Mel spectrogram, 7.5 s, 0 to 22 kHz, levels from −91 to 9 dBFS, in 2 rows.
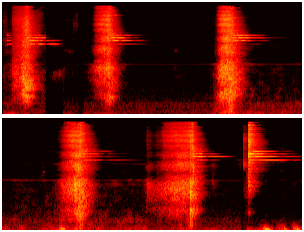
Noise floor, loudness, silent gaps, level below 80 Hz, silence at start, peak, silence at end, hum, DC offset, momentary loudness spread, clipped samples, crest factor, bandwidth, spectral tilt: -71 dBFS; -25 LUFS; none; -50 dBFS; 0.05 s; -6 dBFS; 0 s; none; under 0.1%; 21 LU; under 0.1%; 26 dB; 19 kHz; 1.5 dB/octave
